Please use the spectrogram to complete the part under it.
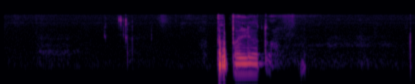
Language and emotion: Russian, neutral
